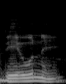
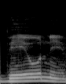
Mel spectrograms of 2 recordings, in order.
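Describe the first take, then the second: Both takes have the same delivery.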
